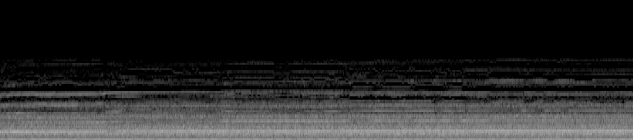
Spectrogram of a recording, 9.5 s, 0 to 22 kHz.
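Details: New SainSmart GS-775M spindle (rated 20,000 RPM at 24V) on a Genmitsu 3018 Pro, near 100% speed: a smooth, even high-pitched whine holding a steady note with no roughness or ticking; the motor runs cleanly.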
